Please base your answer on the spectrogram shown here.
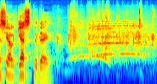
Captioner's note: applause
